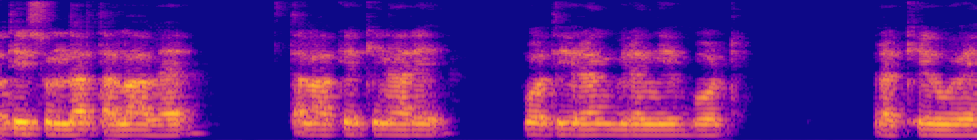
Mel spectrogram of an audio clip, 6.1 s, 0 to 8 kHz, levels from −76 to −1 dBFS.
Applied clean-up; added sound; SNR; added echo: none; none; none; reverberation time 0.2 s.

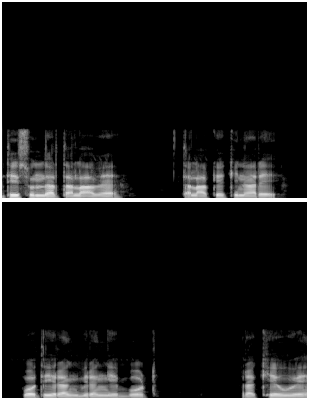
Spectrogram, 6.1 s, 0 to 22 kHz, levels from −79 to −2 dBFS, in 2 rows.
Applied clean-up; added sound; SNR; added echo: none; none; none; none.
